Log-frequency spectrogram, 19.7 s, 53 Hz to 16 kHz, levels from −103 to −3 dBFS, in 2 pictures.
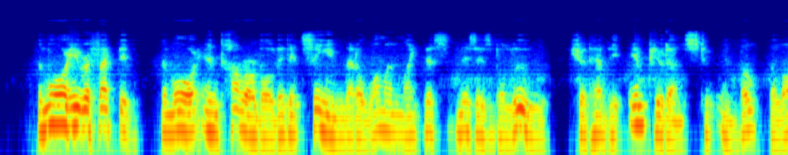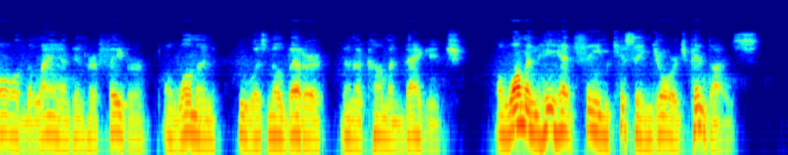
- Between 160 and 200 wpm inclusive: No, average, 150 wpm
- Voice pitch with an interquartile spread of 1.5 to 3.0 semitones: No, average, 4.0 semitones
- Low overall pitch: Yes, low, 110 Hz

